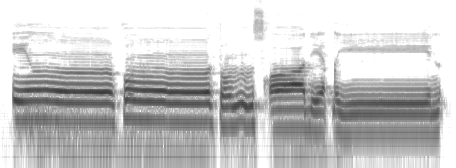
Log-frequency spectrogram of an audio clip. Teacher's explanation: نون ساکن اور تنوین کی آواز کو چھپانا ہے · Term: اخفا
